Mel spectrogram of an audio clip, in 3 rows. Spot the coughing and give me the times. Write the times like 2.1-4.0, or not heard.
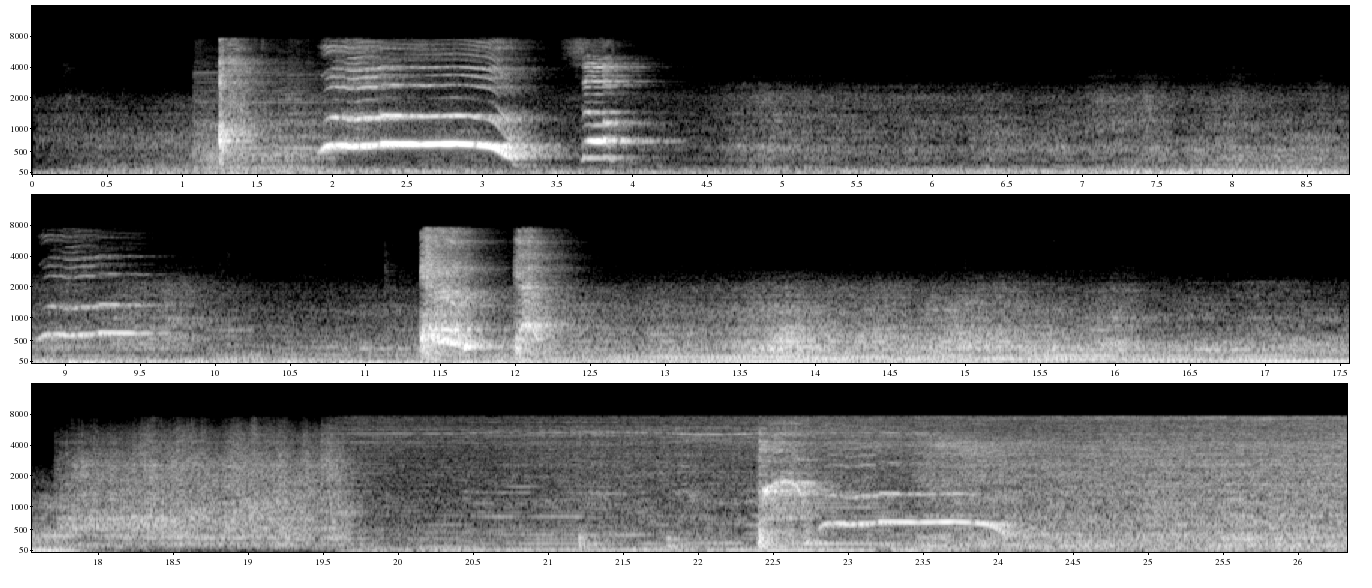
1.1-1.9, 11.3-12.2, 21.2-22.8.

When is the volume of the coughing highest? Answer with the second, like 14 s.
12 s.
